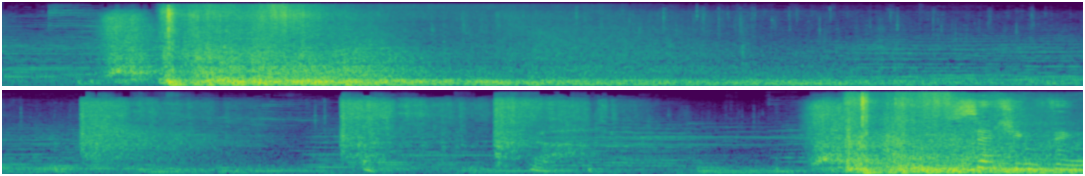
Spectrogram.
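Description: Incendio fire spell in Hogwarts Legacy, bursts of crackling, whooshing flame erupting several times with loud rushing blasts and sputtering between, a voice speaking briefly amid the effects.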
